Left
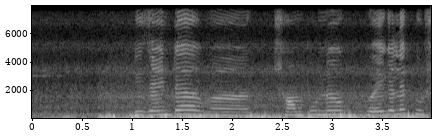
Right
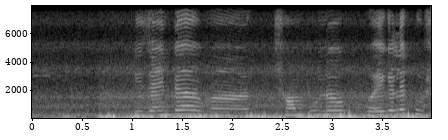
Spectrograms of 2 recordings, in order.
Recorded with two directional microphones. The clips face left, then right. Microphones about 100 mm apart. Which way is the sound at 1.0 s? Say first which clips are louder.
Left 2 dB; 5° left (ahead or behind).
